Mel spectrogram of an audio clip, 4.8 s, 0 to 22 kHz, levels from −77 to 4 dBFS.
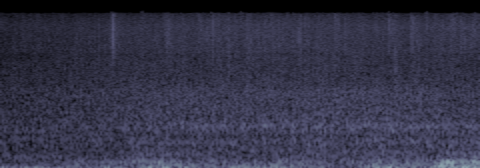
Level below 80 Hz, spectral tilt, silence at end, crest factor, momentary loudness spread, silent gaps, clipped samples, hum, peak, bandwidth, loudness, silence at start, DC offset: -42 dBFS; -2.5 dB/octave; 0 s; 22 dB; 6 LU; none; under 0.1%; none; -12 dBFS; 16 kHz; -33 LUFS; 0 s; under 0.1%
